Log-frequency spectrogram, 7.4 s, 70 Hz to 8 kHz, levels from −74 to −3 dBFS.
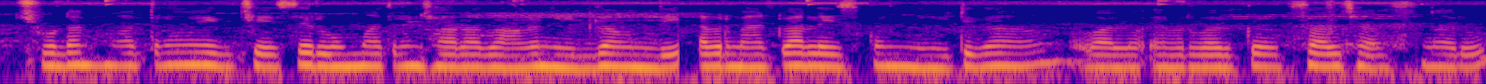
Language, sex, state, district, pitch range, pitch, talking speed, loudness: Telugu, female, Andhra Pradesh, Visakhapatnam, 185-200 Hz, 190 Hz, 175 wpm, -28 LUFS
